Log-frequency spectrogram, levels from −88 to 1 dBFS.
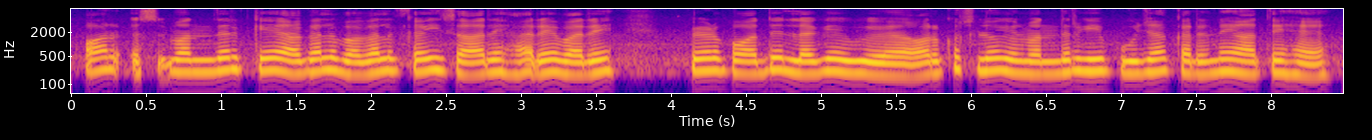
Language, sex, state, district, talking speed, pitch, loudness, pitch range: Hindi, male, Uttar Pradesh, Jalaun, 175 wpm, 200 Hz, -13 LUFS, 185-215 Hz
